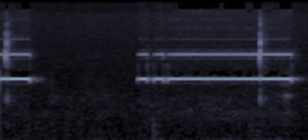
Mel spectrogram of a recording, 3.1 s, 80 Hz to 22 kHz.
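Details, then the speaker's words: Multimeter continuity test of a John Deere LA145-type seat switch, button pressed: short steady high beep, then a longer one once pressed, switch closing properly. Continuity beep, switch good. "Switch is good. Okay, now let's go to the two center terminals."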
